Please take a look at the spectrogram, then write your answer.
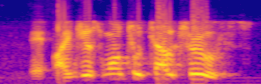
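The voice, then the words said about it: Imitation of another man's voice. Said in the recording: “pretty good Dennis imitation”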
